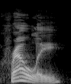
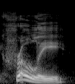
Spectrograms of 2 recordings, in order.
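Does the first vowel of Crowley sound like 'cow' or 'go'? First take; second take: cow; go. First: The first vowel rhymes with 'foully', like 'cow'. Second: The first vowel rhymes with 'holy', like 'go'. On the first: It is said by people who wish to insult him. The speaker calls it wrong. "because they wish to treat me foully" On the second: It is said by his friends who respect him. The speaker calls it right. "for they know I am holy"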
